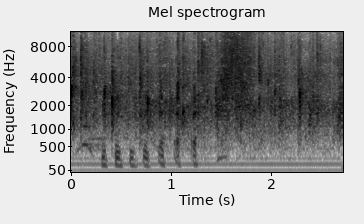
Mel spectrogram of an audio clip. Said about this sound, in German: Danke. Applaus für unsere zwei.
